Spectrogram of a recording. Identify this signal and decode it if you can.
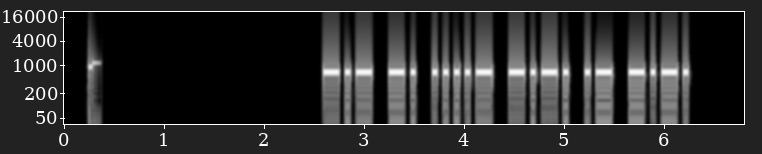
Morse code, heard as a keyed tone, about 22 wpm, 700 Hz. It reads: KN4CAC
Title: USA Call Signs - 6 Characters - Repeated 2x - 22wpm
